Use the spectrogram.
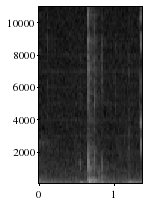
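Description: Soft typing on a computer keyboard while entering spreadsheet data, a few quiet key clicks with one firmer tap, heard close in a quiet room.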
